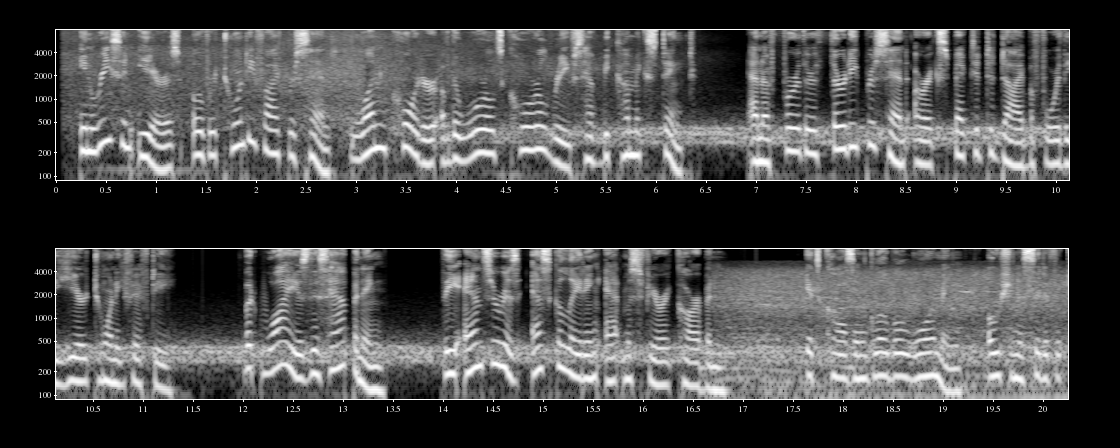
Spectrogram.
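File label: American narration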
